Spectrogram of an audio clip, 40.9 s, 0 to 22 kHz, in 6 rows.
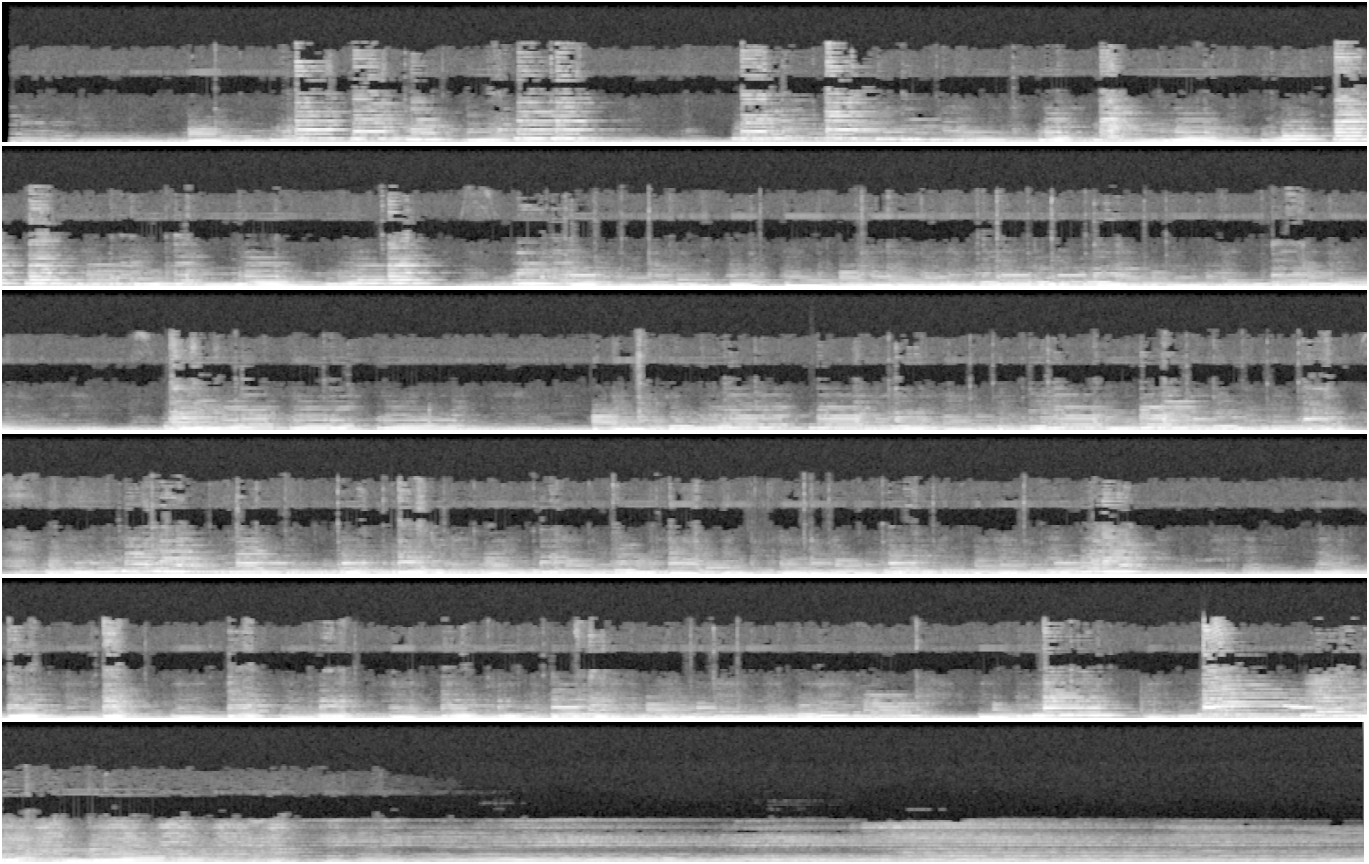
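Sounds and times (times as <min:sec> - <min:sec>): electric guitar jazz solo: 0:00.0 - 0:36.2.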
